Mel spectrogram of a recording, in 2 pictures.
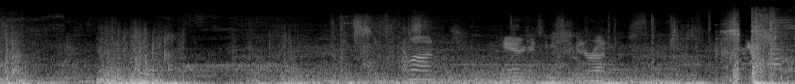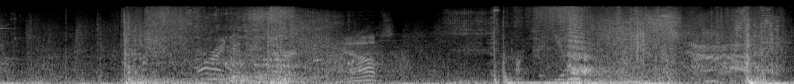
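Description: Magical lightning crackles and zaps during a battle.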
